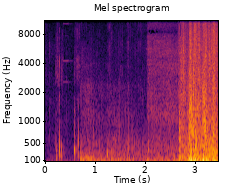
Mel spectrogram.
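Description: Gunfire in the Counter-Strike game, a few sharp shots early on, then a dense rising burst of loud firing and impacts filling the last second or so.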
